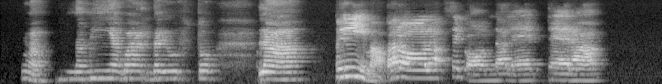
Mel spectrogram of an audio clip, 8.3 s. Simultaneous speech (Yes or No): No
